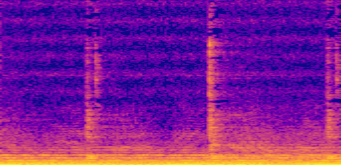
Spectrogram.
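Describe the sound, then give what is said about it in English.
A clock ticks slowly, three crisp, evenly spaced clicks over a steady, low humming drone that continues without a break. “A ticking clock and a monitor just went on in the corner.”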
